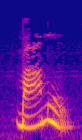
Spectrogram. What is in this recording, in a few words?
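"麻木", Mandarin Chinese; hsk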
